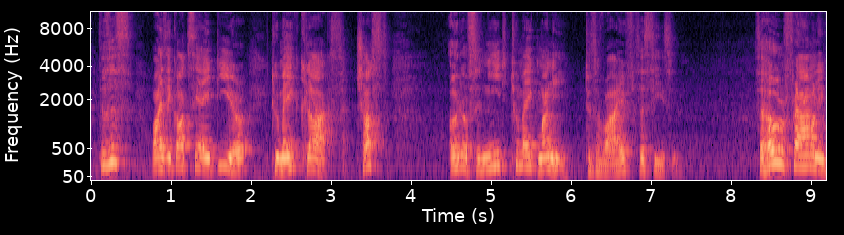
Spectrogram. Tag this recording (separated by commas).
Speech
